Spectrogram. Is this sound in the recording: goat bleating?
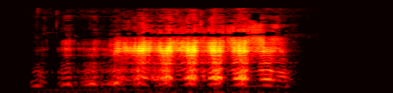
yes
